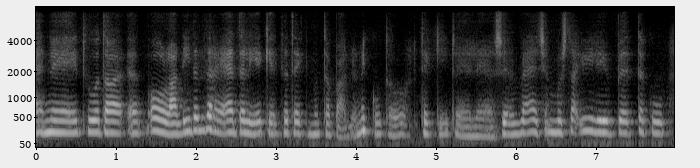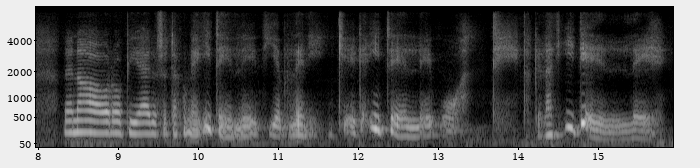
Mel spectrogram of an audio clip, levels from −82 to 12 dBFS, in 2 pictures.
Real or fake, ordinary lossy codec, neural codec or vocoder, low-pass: fake; AAC, 48 kbps; codec, 24 kHz, 0.5 kbps, DualCodec; 7.2 kHz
